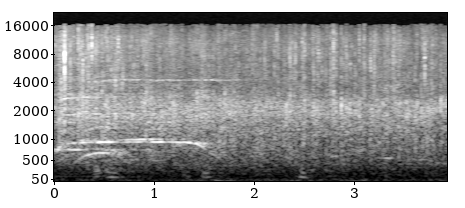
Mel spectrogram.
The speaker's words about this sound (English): Can we give Rick a round of applause?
